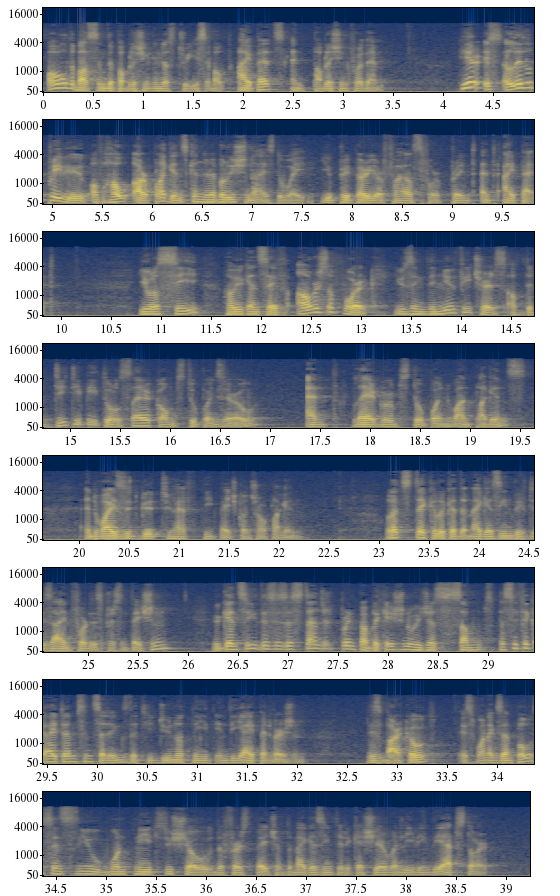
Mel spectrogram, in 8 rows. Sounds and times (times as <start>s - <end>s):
Speech: 0.0s - 3.5s, 4.2s - 10.1s, 10.8s - 22.3s, 23.1s - 32.1s, 32.7s - 38.9s.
